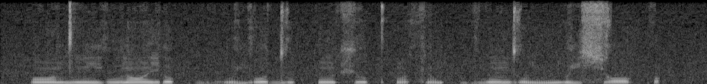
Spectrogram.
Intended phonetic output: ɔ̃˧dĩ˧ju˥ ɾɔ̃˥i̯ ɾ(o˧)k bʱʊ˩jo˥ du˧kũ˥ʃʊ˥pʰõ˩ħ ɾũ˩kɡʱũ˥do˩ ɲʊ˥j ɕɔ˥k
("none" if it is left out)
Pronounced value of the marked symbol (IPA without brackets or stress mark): o˧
